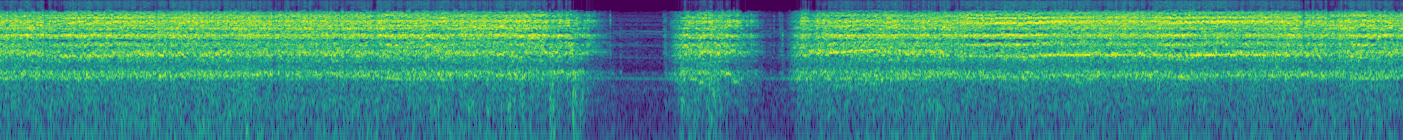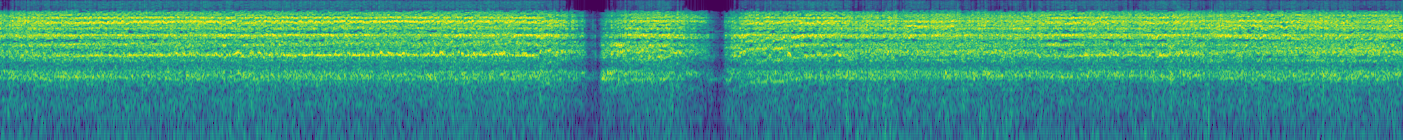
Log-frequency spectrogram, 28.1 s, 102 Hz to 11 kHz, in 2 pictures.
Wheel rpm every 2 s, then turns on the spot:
220, 230, 180, 40, 170, 220, 230, 210, 210, 190, 110, 210, 230, 220.
none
